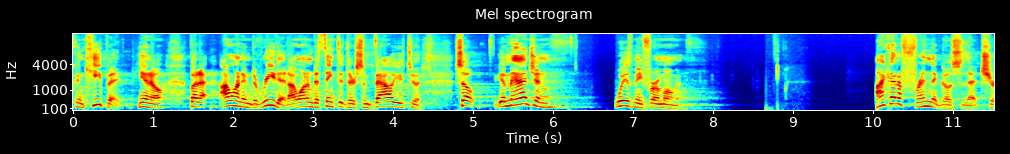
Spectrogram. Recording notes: In this talk from Monday morning of the 2023 Propel Conference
